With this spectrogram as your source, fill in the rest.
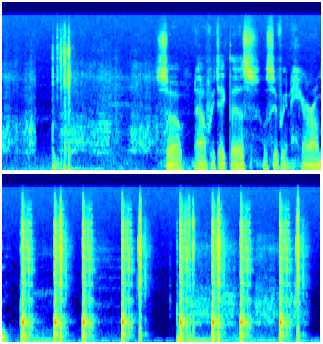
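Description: A drum machine plays punchy electronic drum hits in a steady beat.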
